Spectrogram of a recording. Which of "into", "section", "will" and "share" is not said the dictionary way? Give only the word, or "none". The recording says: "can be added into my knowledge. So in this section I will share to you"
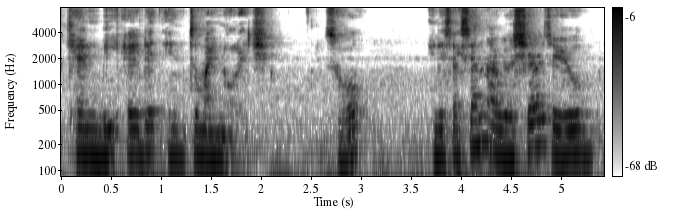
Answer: section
